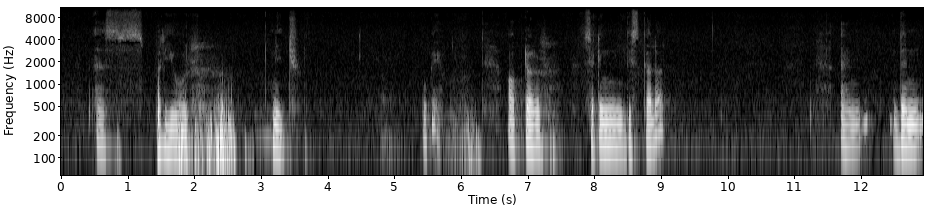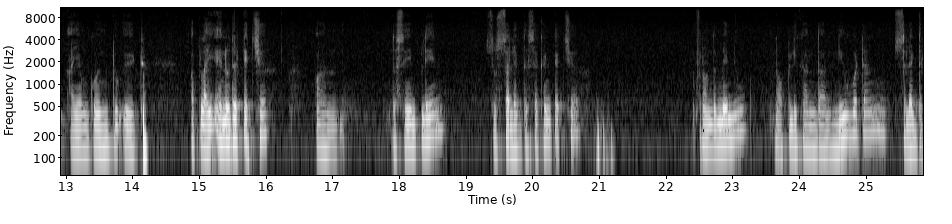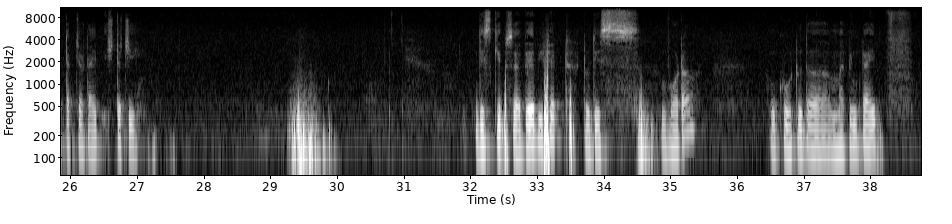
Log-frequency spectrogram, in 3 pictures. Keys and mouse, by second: 16.2 click, 17.5-19.8 middle drag, 20.3 click, 22.3-25.6 drag, 30.6-35.8 middle drag, 36.9-38.3 drag.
